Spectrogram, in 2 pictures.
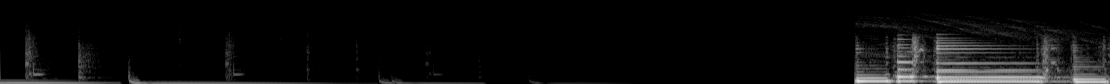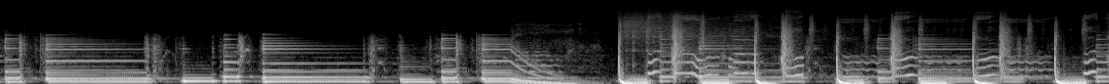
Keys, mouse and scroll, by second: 3.5 alt+click, 6.7 double click, 8.8 alt+click, 12.0 alt+click, 16.5 double click, 20.8 alt+click.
